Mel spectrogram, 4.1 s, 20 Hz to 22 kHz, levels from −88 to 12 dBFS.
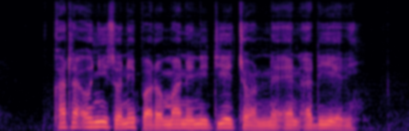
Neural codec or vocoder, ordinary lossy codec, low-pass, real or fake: vocoder, 44.1 kHz, 128 mel bands, Pupu-Vocoder; none; none; fake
